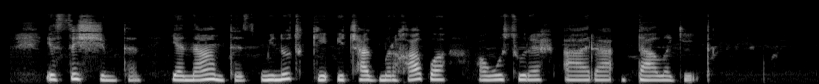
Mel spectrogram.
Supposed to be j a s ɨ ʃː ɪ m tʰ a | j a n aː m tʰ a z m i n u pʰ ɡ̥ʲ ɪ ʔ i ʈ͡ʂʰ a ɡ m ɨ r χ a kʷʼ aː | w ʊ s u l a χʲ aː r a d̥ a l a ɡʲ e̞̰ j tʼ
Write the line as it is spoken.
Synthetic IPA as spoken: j a s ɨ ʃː ɪ m tʰ a | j a n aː m tʰ a z m i n u tʰ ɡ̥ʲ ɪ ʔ i ʈ͡ʂʰ a ɡ m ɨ r χ a kʷʼ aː | w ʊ s u ɾ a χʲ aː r a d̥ a l a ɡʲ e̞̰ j tʼ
